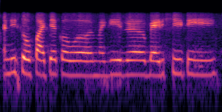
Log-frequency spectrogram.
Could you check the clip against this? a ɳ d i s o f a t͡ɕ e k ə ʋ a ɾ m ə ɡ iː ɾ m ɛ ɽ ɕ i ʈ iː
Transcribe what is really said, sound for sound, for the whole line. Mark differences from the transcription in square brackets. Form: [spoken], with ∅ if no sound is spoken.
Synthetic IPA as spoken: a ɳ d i s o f a t͡ɕ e k ə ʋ [ə] ɾ m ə ɡ iː ɾ [b] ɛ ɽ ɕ i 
